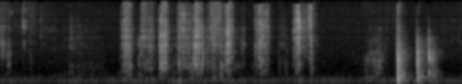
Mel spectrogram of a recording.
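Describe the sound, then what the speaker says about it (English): Scissors snip through a Silhouette foil transfer sheet in a run of quiet, crisp, irregular cuts, ending with a couple of sharper final snips. "cut off a section big enough to fit where your design is going to be. And then just cut that off"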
